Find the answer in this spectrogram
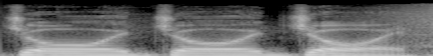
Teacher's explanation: Es que hagas como una CH, cha, cha, pero activando las cuerdas.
